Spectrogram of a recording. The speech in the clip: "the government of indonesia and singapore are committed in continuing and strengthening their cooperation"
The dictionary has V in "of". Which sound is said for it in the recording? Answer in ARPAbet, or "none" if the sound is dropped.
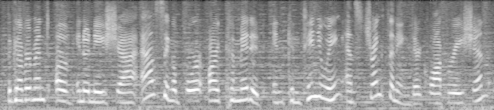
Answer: V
